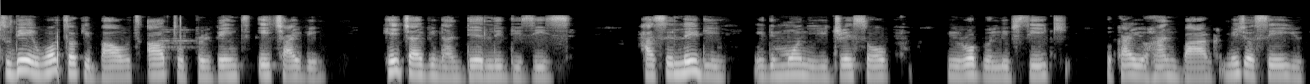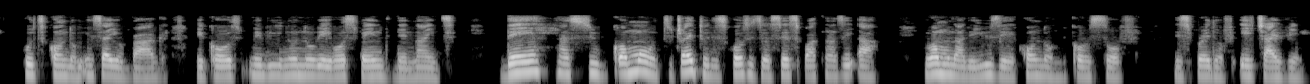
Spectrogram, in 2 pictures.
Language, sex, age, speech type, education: Nigerian Pidgin, female, 30-45, spontaneous, tertiary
